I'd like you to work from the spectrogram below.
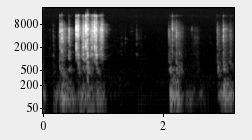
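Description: Keystrokes on a computer keyboard, typed close by in two or three quick bursts separated by short pauses, with no talking.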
